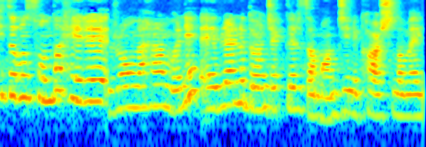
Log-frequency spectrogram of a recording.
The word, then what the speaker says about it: Hermione: Normalde Hermione diye okunuyor ismi. Dublaj yapan insanlar Hermione diyorlarmış. O yüzden ben de Türkçesinde Hermione olarak bahsedeceğim.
